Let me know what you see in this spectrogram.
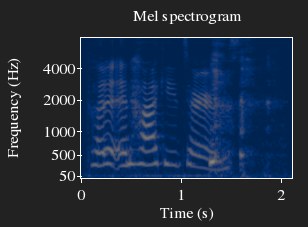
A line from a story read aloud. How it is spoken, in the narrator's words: from the floor, Carlos yells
